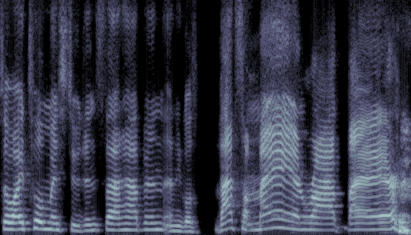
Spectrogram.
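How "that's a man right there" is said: slow, loud put-on Southern drawl. Teacher retelling what a student said after hearing a story, Southern accent. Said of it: "I sounded like a Southern accent".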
